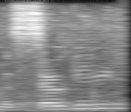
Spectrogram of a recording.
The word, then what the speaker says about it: Misogi: Is it Misogi? Is that how it's pronounced? – Yeah.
